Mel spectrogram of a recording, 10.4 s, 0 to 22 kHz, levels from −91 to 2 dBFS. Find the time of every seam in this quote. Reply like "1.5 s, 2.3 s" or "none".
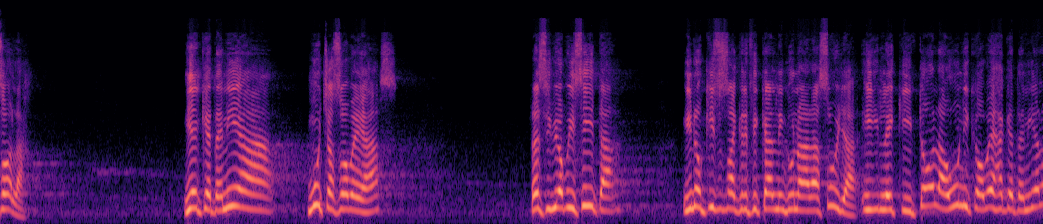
none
